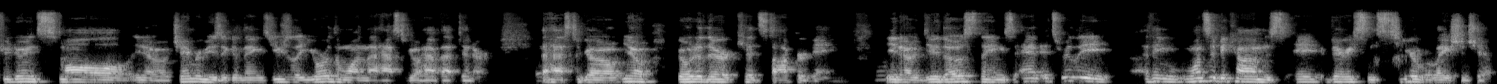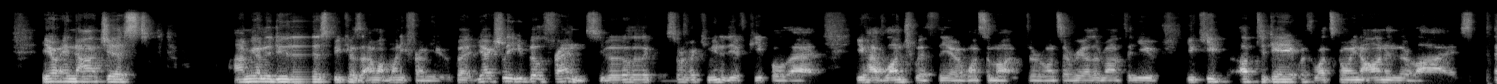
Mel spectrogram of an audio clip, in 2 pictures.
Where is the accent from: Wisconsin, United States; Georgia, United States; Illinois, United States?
Illinois, United States; Chicago; You know, I grew up here in Chicago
